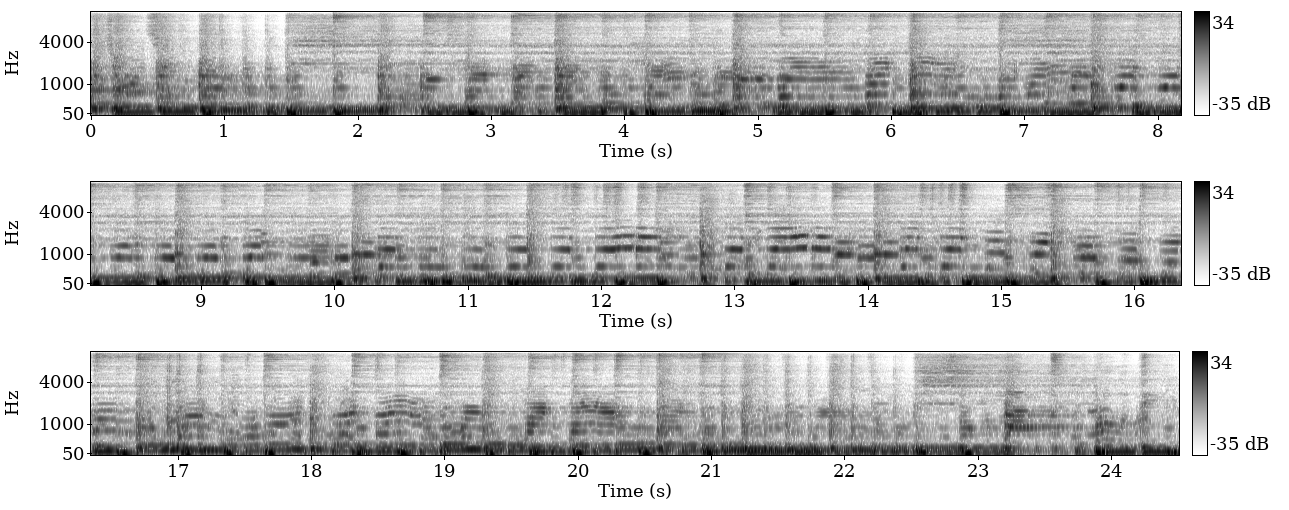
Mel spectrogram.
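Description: Live band playing an instrumental break with no vocals: drum kit and acoustic and electric guitars, with a lead melody line over them.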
